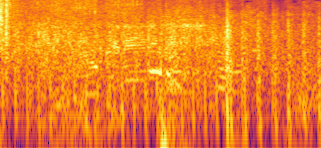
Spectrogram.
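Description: Rapid automatic gunfire from the Apex Legends video game rattles in a dense, continuous burst, loud and close, with no pauses.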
